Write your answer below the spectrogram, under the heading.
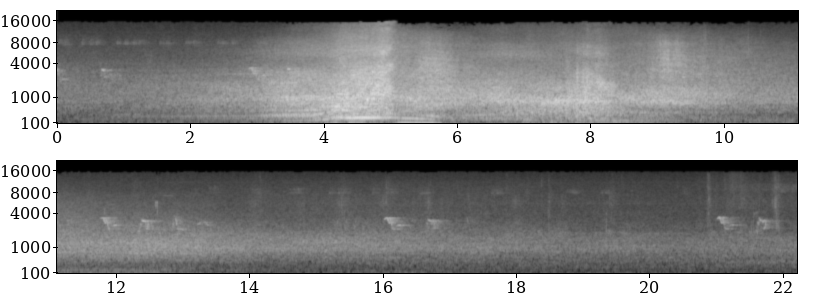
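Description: Two road vehicles passing by in turn: the first is loudest about five seconds in, its engine note dropping in pitch as it goes past, and the second follows about three seconds later. After that the traffic fades to a quieter steady background with a few short high chirps.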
